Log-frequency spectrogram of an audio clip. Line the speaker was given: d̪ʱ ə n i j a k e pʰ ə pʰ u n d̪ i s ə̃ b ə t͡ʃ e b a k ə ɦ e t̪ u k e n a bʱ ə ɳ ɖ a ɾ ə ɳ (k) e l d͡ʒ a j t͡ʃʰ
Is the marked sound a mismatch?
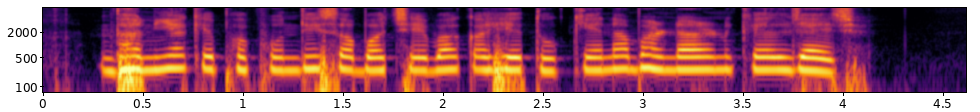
no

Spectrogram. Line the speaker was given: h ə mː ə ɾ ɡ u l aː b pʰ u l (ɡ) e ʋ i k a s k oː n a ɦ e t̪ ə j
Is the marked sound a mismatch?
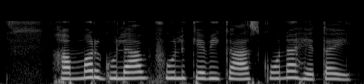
yes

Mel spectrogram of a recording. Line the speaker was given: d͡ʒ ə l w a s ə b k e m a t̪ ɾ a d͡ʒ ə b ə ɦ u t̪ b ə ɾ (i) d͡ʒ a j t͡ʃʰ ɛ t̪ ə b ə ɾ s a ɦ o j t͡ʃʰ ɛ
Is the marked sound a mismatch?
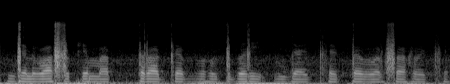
no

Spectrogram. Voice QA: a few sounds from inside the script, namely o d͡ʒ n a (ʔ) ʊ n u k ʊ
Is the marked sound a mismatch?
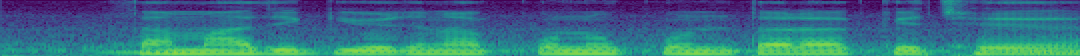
yes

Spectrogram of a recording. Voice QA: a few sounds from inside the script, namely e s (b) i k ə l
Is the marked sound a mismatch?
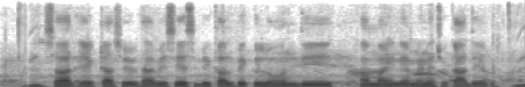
no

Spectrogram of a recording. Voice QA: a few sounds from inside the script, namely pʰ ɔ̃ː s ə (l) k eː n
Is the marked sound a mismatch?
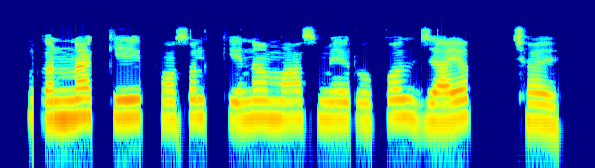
no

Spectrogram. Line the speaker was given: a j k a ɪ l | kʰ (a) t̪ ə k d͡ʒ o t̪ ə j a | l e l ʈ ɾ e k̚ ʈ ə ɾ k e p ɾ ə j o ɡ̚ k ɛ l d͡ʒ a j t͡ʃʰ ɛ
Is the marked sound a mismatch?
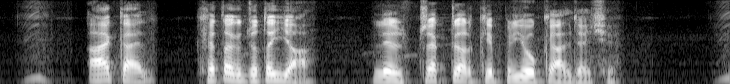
yes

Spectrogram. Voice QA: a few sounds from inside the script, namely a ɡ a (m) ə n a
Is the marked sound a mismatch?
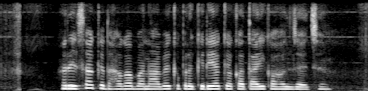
yes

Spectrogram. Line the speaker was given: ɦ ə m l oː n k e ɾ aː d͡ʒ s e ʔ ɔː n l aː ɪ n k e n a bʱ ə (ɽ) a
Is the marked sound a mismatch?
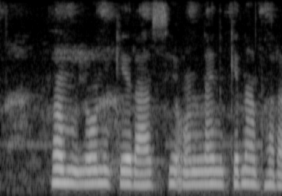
yes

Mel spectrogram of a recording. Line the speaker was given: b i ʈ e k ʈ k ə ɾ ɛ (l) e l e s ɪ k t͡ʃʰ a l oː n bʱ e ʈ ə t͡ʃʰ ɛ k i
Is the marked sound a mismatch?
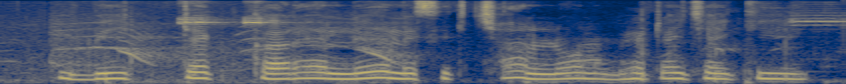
no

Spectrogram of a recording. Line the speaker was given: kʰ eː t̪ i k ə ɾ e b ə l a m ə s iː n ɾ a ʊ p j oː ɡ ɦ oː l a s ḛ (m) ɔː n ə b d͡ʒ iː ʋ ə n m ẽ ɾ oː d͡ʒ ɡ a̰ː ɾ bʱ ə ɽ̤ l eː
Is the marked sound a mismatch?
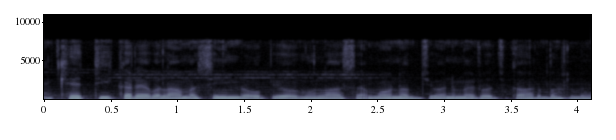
no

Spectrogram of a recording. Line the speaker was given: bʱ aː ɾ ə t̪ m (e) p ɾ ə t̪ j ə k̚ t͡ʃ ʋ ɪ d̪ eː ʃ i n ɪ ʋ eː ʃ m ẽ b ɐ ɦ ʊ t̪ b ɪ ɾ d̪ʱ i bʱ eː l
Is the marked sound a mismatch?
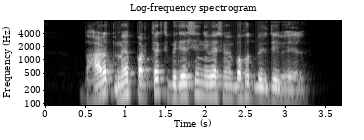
yes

